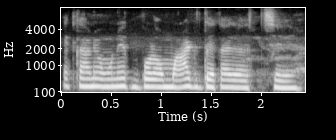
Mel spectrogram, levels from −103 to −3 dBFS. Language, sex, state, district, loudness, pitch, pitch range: Bengali, female, Assam, Hailakandi, -15 LUFS, 210 Hz, 205-225 Hz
